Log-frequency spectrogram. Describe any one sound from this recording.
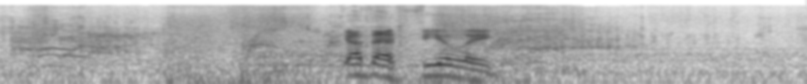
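A magical spell whooshes and crackles.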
